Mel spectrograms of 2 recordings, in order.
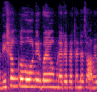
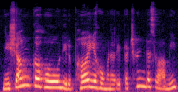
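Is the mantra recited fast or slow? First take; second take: fast; slow. First: The words are rushed together quickly. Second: Each word is said slowly and clearly. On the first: The speaker calls it wrong. "असं नाही" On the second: The speaker calls it right. "व्यवस्थित म्हणा, प्रत्येक शब्द उच्चारा"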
